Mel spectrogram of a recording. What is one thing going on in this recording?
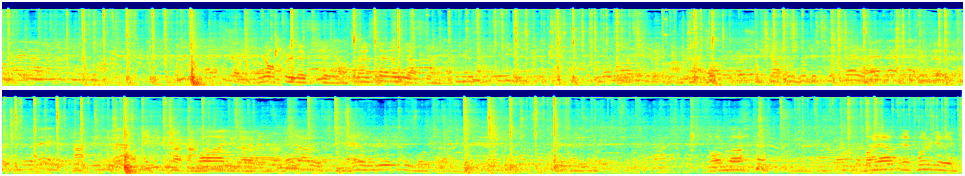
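Music of a fighting game plays from arcade speakers.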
